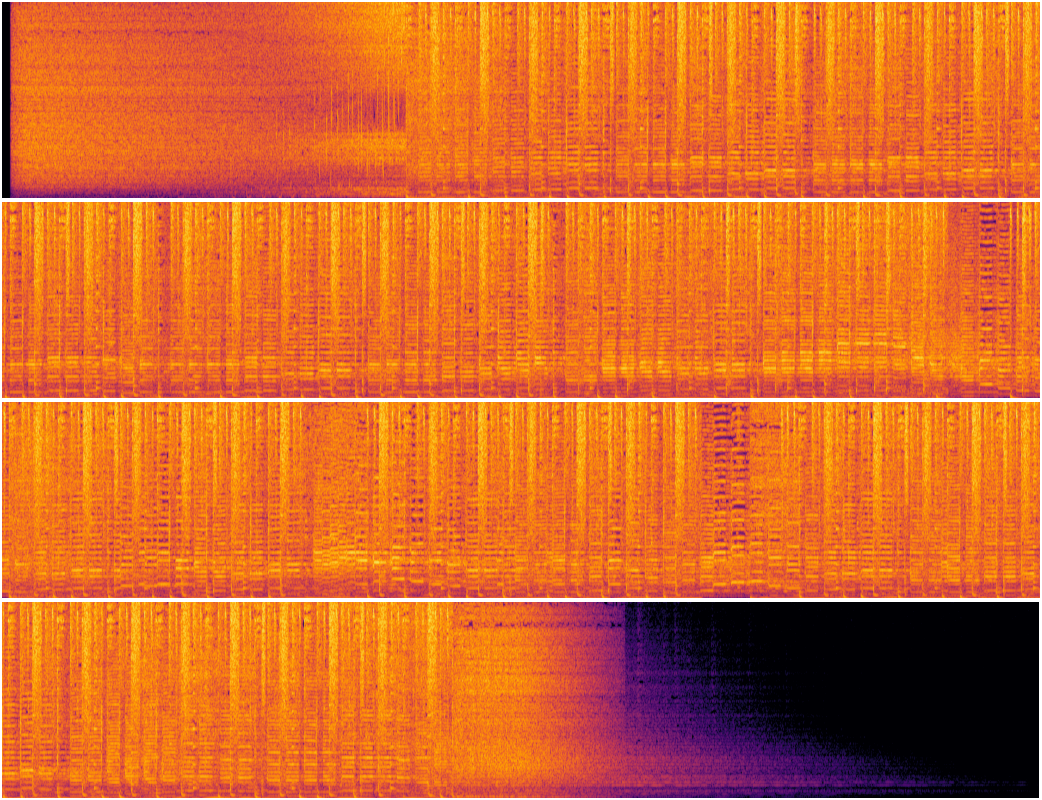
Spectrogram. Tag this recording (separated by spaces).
dnb drum-and-bass electronic eq hats kick mastering mix pads snare synths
